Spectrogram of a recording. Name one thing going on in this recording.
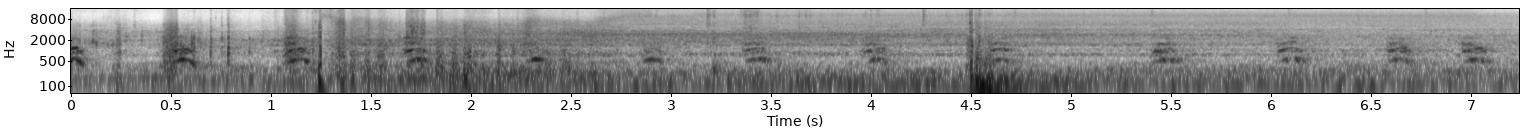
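A car engine runs and rises as the car drives off.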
